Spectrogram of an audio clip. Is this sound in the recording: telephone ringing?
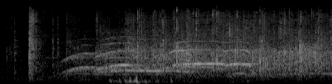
no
